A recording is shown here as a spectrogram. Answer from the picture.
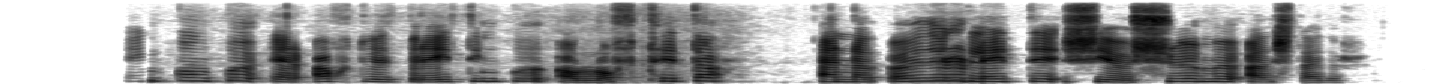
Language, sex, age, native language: Icelandic, female, 40-49, Icelandic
